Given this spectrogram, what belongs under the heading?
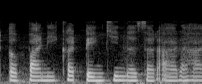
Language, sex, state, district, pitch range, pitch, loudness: Hindi, female, Tripura, West Tripura, 175-190 Hz, 185 Hz, -18 LUFS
